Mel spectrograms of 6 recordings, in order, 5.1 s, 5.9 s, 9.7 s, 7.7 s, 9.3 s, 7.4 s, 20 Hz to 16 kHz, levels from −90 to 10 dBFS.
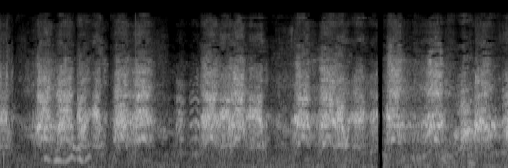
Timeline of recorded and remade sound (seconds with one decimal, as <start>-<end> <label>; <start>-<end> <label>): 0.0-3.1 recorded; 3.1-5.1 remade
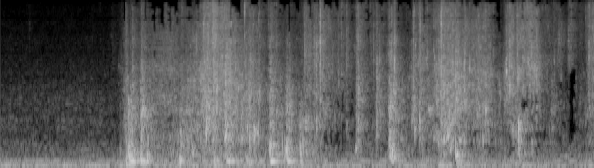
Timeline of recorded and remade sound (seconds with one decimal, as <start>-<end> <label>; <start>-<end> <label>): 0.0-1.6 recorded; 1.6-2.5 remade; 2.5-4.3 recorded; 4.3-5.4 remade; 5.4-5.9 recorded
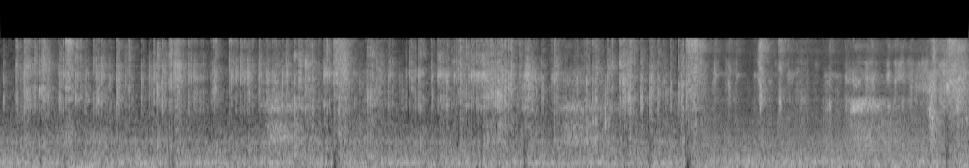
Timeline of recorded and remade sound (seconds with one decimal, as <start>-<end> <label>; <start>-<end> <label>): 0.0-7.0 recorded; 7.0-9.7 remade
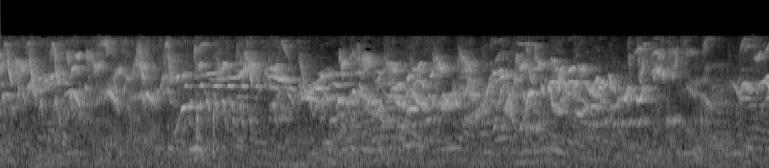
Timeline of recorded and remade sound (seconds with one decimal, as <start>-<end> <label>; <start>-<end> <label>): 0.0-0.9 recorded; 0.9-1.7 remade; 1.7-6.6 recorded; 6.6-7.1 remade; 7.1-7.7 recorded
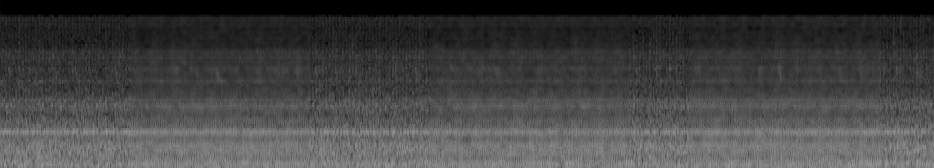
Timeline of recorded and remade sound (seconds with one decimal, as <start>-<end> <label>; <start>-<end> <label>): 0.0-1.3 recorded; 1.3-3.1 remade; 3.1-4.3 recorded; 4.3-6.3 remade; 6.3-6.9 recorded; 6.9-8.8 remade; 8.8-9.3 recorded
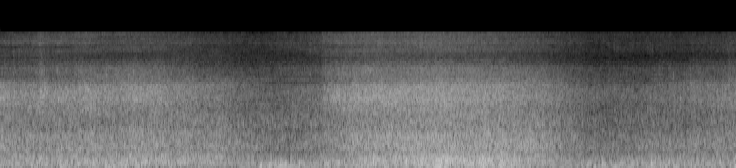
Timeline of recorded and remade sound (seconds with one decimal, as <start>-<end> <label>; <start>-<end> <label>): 0.0-0.5 remade; 0.5-7.4 recorded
